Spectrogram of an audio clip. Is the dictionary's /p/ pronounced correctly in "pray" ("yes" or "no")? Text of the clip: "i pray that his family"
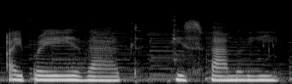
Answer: no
